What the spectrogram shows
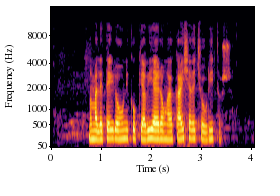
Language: Galician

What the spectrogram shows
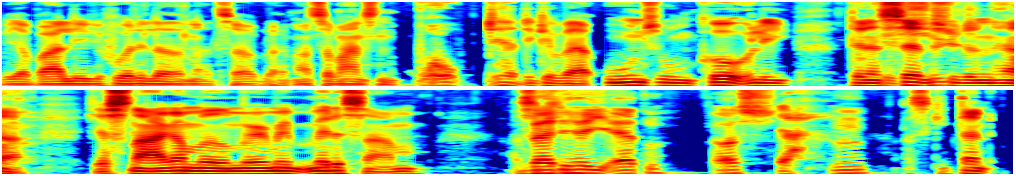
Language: Danish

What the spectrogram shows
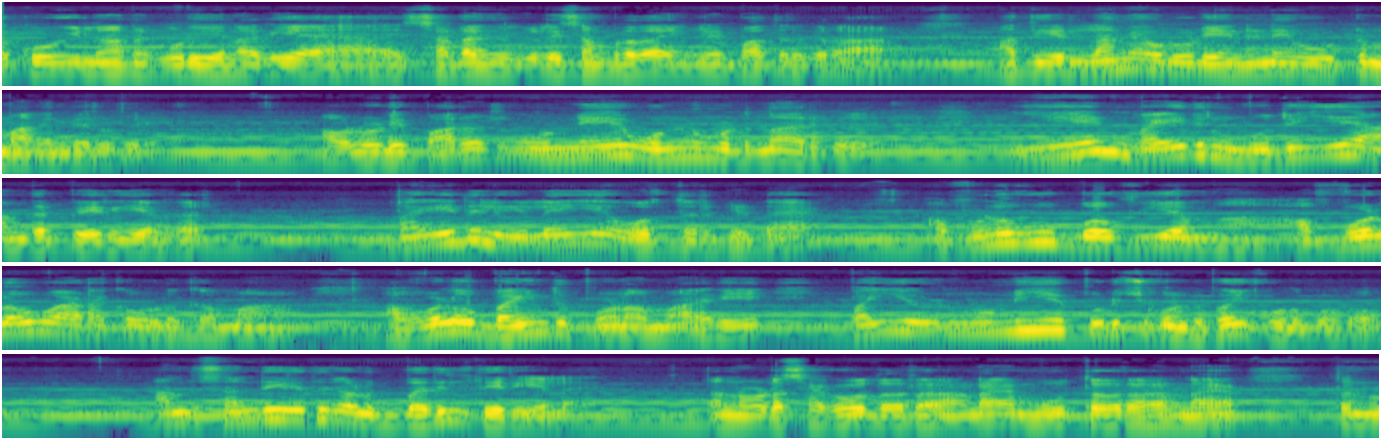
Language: Tamil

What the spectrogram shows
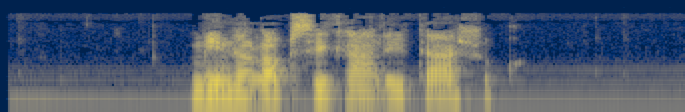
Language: Hungarian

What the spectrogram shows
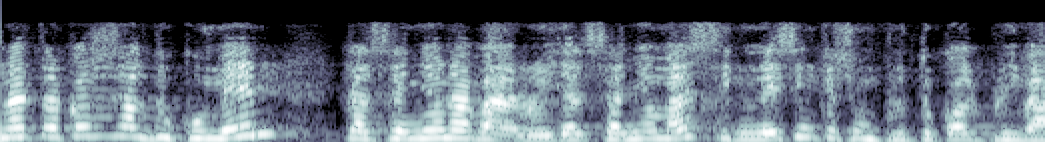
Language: Catalan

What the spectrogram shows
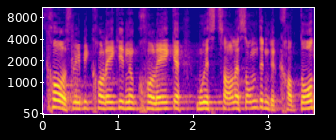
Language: Swiss German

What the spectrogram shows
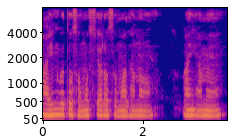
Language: Odia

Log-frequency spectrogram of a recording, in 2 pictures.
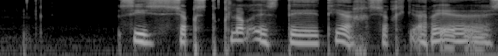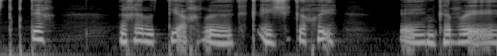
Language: Sipacapense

